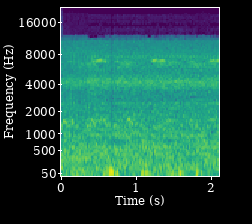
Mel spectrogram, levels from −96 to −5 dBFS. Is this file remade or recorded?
recorded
